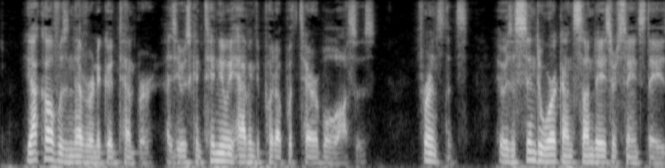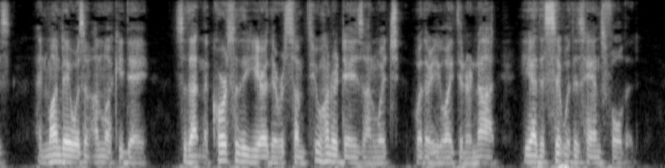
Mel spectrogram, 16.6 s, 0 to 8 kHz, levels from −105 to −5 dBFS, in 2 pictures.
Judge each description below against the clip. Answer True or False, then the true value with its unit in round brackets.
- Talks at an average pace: False (240 wpm)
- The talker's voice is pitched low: True (110 Hz)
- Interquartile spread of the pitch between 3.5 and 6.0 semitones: False (2.7 semitones)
